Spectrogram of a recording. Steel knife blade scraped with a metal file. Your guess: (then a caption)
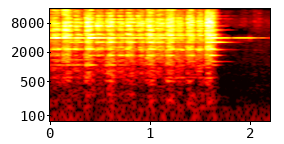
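Hard. A normal metal file is scraped along a steel chef's knife blade after heat treating in a forge, testing its hardness and filing some decarb and forge scale off the edge. The file strokes make a bright, rasping, high-pitched pinging sound with a steady high tone through it, and they stop at about 1.7 seconds. The ping shows the blade definitely got hard, which is a good result.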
